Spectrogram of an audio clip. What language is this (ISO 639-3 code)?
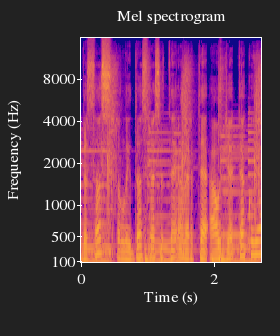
lit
